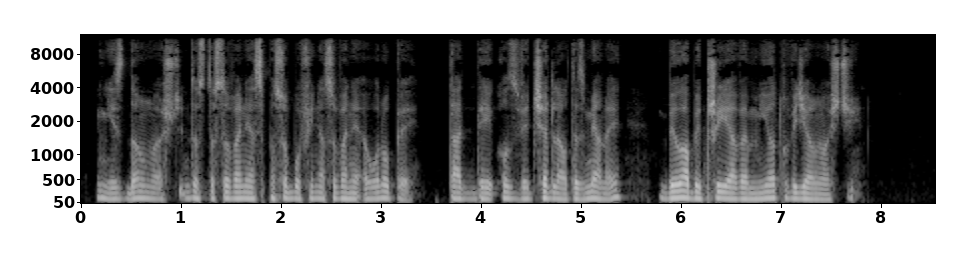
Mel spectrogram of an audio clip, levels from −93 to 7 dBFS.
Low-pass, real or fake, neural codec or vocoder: 10.8 kHz; fake; codec, 24 kHz, 0.9 kbps, WavTokenizer, medium speech release version 2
